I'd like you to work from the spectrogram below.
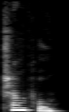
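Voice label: "trample", British English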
